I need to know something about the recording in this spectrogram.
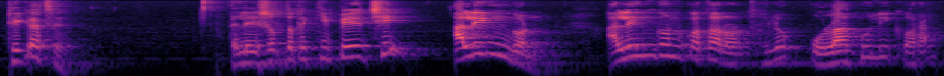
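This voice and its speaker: A man teaching a spelling lesson, spelling out letters slowly, then asking questions and answering them himself. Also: high voice, animated, darkish tone.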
